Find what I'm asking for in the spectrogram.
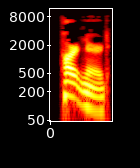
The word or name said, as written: partnered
